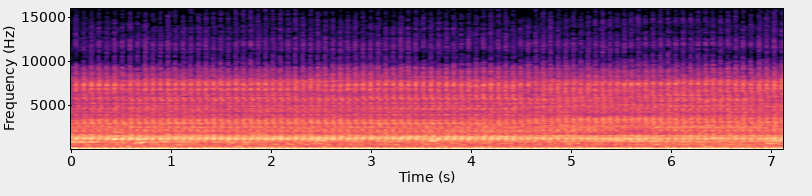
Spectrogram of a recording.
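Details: Honda CBR150R engine at idle: steady sharp tapping, three or four knocks a second, in time with the idle; top-end knock, engine later opened revealing sand-like debris inside; cause not confirmed.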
